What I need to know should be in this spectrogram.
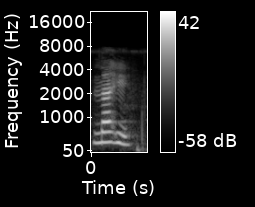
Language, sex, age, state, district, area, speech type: Marathi, female, 18-30, Maharashtra, Amravati, urban, read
